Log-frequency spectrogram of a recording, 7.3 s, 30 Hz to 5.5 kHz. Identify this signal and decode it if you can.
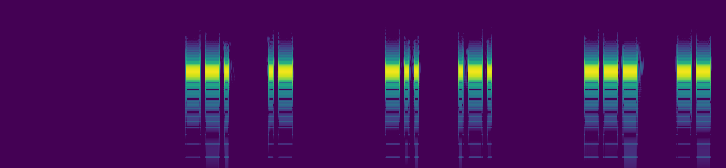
Morse code, heard as a keyed tone, about 25 wpm, spaced as for 15 wpm, 600 Hz. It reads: GA DR OM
